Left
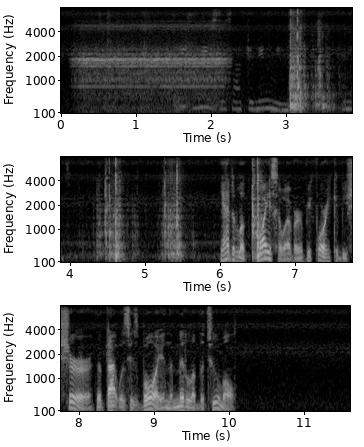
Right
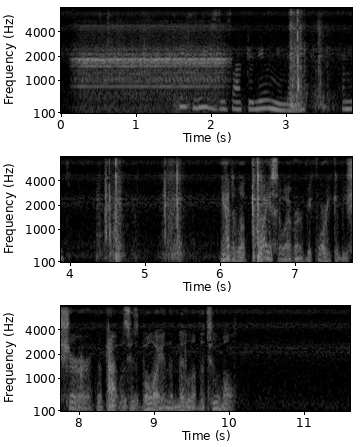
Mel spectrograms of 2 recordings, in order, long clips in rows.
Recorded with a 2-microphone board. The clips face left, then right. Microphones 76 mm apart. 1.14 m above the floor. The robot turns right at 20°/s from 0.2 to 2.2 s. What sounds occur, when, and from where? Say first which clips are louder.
1.6 s a woman speaking: right 1 dB; 50° right (ahead or behind); by 4.0 s 40° right (ahead or behind)
3.0 s a door slam: left 12 dB; 75° left (ahead or behind)
6.0 s a man speaking: left 12 dB; 75° left (ahead or behind)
